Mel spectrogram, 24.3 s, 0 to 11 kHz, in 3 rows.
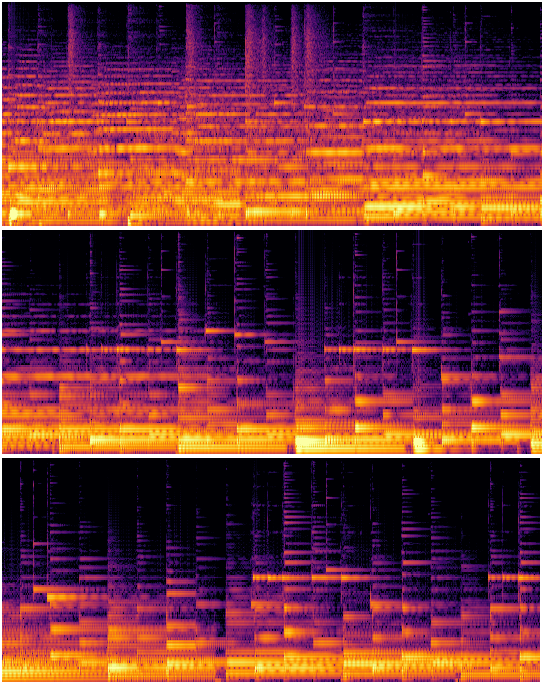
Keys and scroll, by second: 16.5 ctrl+=.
